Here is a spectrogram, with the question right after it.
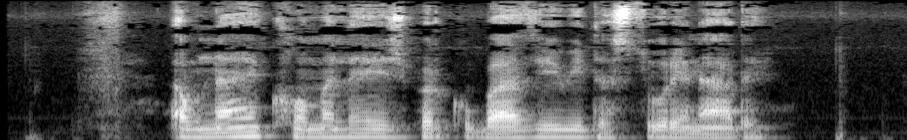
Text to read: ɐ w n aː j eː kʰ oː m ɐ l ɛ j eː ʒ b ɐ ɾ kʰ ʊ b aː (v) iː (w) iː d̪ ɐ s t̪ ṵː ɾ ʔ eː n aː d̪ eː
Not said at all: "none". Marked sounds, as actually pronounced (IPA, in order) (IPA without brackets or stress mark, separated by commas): v, w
